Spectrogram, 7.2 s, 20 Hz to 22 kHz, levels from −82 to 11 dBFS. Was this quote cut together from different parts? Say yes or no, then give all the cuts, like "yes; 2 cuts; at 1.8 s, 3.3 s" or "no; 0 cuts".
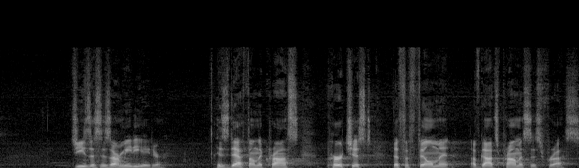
no; 0 cuts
